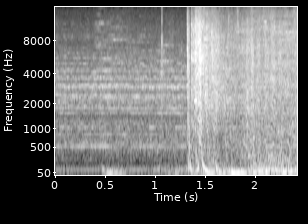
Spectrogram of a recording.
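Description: Video game gunfire in Honkai Star Rail: a quiet low rumble, then a sudden burst of dense, loud shots and booms that carries on to the end.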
